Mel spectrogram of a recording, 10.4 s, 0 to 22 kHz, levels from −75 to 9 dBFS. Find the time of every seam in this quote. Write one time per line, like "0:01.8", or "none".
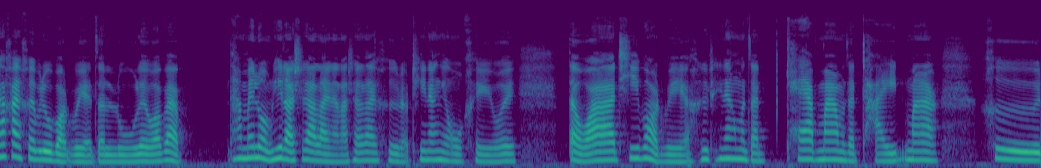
none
